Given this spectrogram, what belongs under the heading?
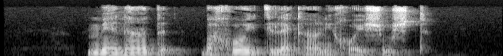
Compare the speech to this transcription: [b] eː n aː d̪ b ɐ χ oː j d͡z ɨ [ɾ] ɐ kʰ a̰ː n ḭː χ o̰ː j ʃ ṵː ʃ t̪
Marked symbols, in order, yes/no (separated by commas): no, no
